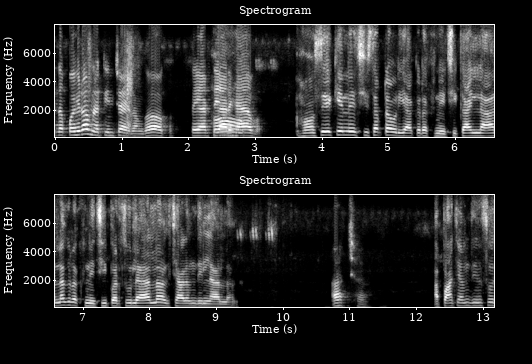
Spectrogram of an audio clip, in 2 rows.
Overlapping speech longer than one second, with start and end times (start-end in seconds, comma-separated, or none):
none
